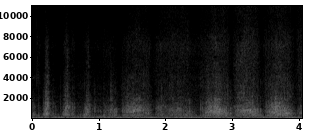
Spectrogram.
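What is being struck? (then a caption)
Woven fabric bolster pillow. Fingernails scratch and rub a cylindrical striped bolster pillow in woven upholstery fabric, held upright and then laid horizontal. Repeated soft rasping strokes swell and fade in a muted midrange over a steady low hum, with little brightness.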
